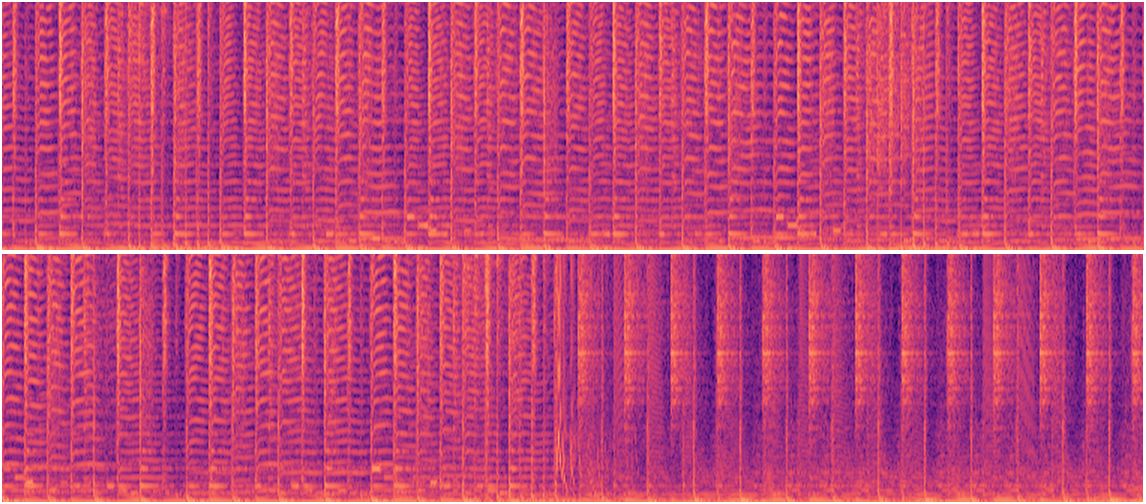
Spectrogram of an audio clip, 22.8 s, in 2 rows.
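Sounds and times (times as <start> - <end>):
hard electronic racing music loop: 0.0 - 22.8.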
